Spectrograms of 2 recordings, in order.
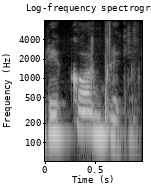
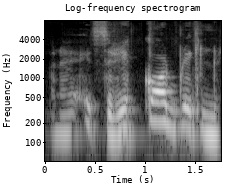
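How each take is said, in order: First: Said in the usual way. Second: Slow, high and loud "record breaking"; drawn-out thrilled "it's record breaking"; excited hype. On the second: Real, not acted. Hyping record advance sales.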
